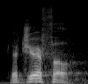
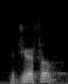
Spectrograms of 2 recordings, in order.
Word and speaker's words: LoGerfo: And now it's uh my pleasure to introduce uh Gregory Leero. Did I say that right? The jero. It said it's it says here it's a soft G.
